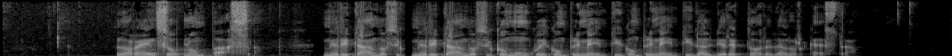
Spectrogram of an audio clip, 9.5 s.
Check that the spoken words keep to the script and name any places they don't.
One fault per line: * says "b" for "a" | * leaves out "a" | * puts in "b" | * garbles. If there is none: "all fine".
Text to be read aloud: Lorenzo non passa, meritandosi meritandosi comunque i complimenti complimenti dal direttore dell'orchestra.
all fine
